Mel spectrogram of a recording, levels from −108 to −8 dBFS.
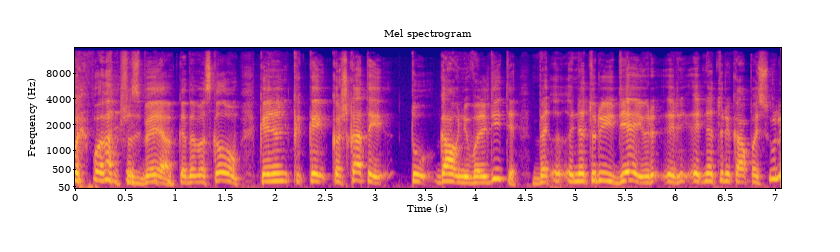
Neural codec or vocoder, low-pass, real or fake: none; 14.4 kHz; real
